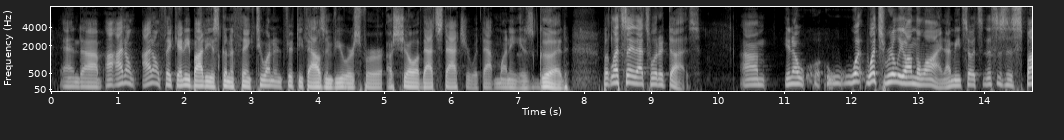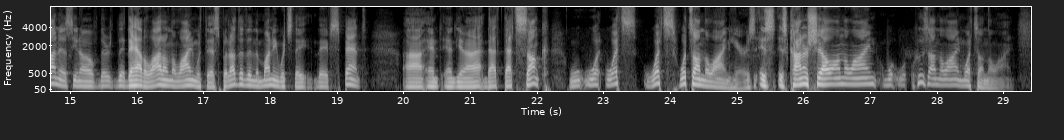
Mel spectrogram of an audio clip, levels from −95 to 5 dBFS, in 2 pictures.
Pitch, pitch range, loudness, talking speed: 135 Hz, 110-160 Hz, -27 LUFS, 215 wpm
